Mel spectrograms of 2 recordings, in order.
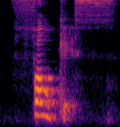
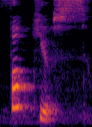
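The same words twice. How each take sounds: First: Said in the usual way. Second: "focus" with an added y sound before the us; mispronounced focus. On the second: Shown as a demonstration. Teacher showing learners a common error, mispronounced "focus" as FOK-yus. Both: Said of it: "It's not".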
